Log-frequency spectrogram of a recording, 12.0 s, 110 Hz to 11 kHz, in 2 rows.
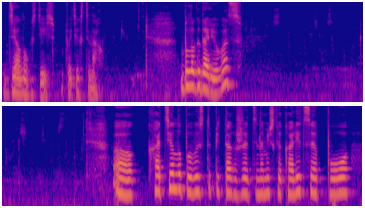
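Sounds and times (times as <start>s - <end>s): woman speaking: 0.0s - 1.8s, 3.0s - 4.1s, 7.8s - 11.9s
faint hum: 0.0s - 12.0s
breathy noise: 4.1s - 7.9s.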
